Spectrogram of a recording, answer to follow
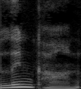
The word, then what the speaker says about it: Lincoln: of the United States Abraham Lincoln is actually pronounced closer to Lin con or linol that's why textbooks often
